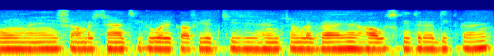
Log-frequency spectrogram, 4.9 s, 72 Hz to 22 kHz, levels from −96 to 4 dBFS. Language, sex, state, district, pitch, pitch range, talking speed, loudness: Hindi, male, Haryana, Charkhi Dadri, 150 Hz, 150-155 Hz, 160 wpm, -16 LUFS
